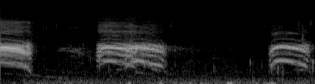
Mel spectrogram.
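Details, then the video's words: Angry crows gathering as a flock and fighting for food: three loud, harsh caws, the middle one longest, separated by short pauses, with faint low background noise. "Crow Birds Unity Anger and Sound | All types of Crow Sounds | কাকের ডাক Crow Sound Loudly"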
